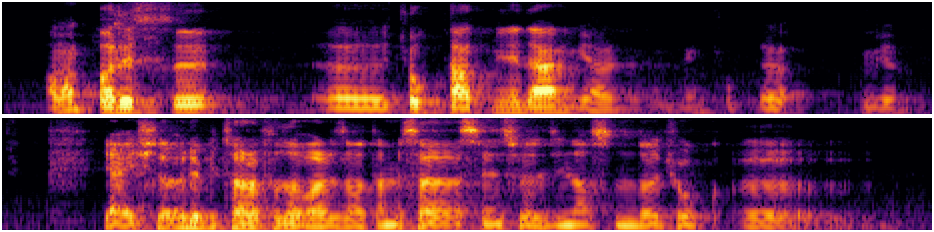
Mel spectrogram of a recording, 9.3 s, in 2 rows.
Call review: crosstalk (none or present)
none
